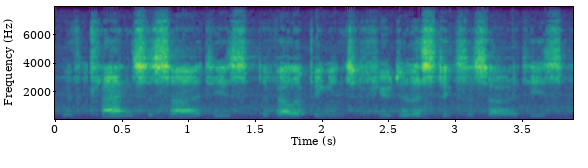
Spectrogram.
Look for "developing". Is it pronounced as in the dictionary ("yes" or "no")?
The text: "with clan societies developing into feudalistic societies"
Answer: yes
